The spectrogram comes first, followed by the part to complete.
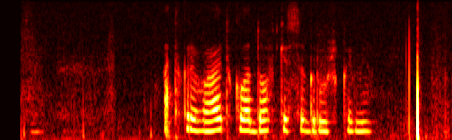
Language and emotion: Russian, neutral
